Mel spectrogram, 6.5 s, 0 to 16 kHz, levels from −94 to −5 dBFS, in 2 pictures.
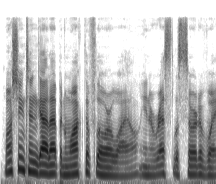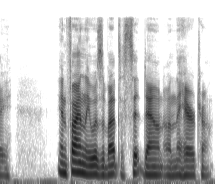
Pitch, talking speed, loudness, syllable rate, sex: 130 Hz, 240 wpm, -21 LUFS, 6.1 syllables/s, male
